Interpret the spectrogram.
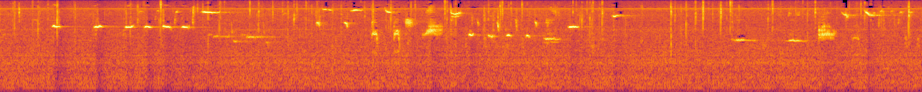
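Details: An unidentified bird singing outdoors: a series of thin high whistled notes repeated rapidly, then varied chirps and twittering phrases, with other faint bird calls and a steady background hum.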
